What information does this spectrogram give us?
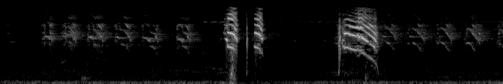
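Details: Indian ringneck parakeet described as happy, giving loud harsh screeches and descending squawks between soft repeated chirps, with quiet twittering throughout.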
